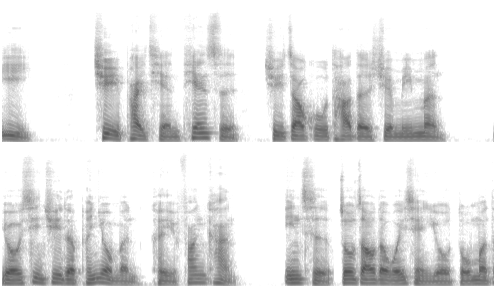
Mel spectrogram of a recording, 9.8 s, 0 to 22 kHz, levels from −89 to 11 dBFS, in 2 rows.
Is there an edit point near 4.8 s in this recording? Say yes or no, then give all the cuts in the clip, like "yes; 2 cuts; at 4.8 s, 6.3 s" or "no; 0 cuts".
yes; 2 cuts; at 4.8 s, 8.2 s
